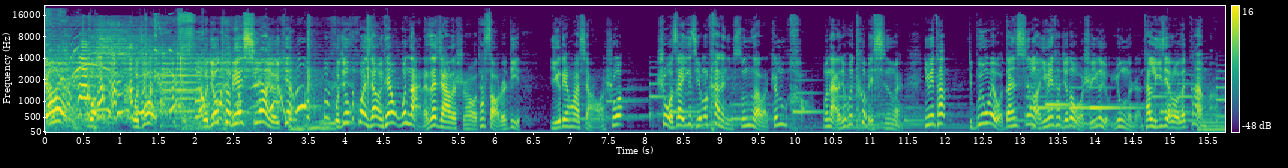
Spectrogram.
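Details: Male Chinese debate-show contestant for whom stuttering treatment was widely recommended after his appearance on the show; stuttering.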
